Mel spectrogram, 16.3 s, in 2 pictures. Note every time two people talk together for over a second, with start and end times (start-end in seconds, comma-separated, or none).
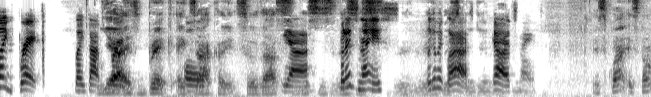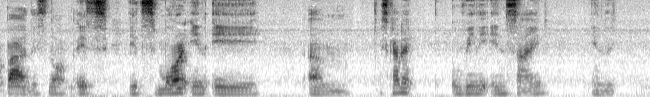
3.5-6.5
